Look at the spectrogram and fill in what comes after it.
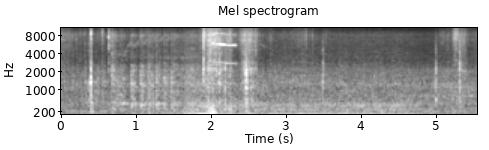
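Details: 2014 Nissan Altima with P0011 and P0014, rough idle and stalling; starter cranks and the engine catches for about a second, then stumbles and dies, traced to stuck variable valve timing control valves.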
